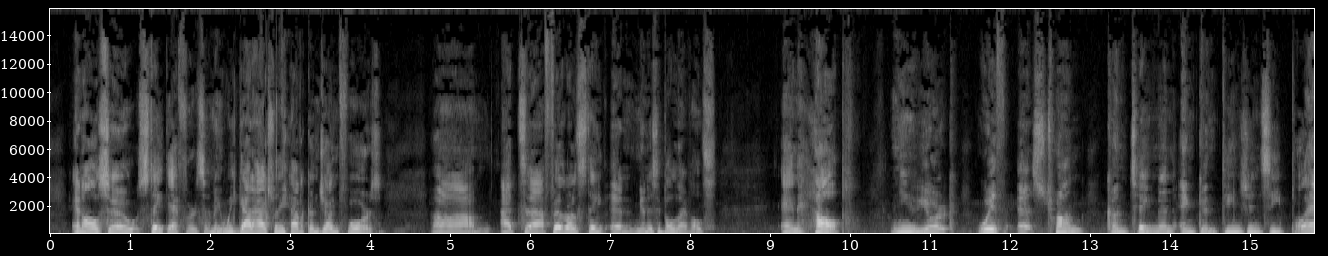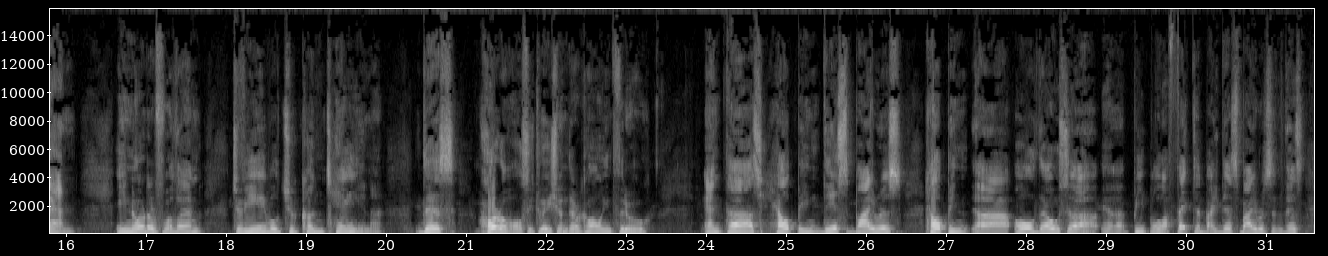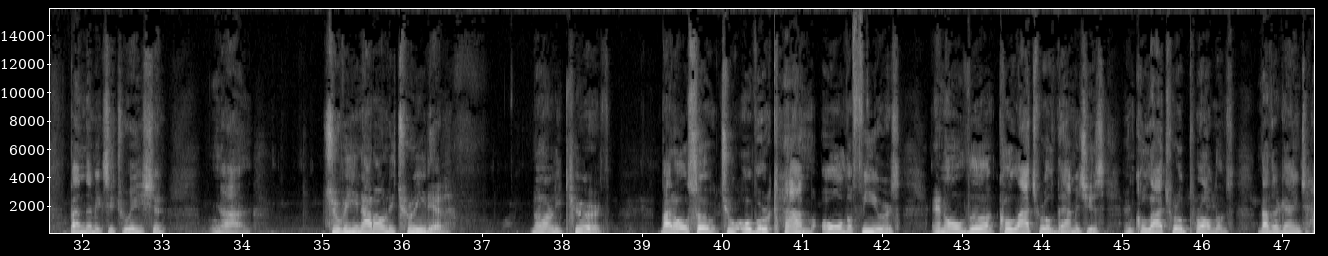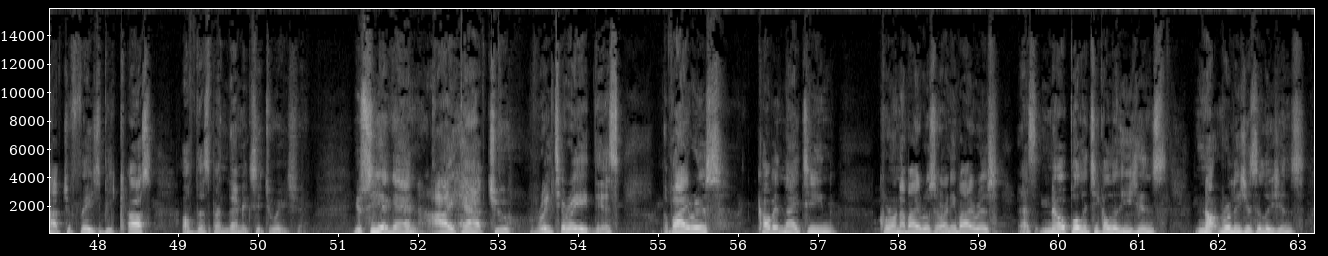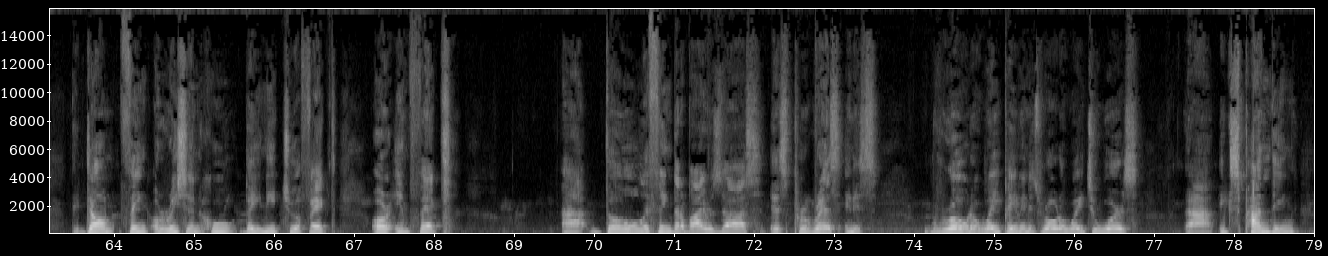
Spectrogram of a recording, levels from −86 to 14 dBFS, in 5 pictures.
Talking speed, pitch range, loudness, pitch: 120 wpm, 185-225 Hz, -19 LUFS, 205 Hz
